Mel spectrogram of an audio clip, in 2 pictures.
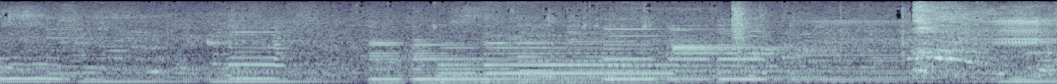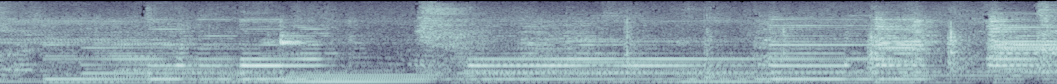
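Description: Acoustic guitar strumming a slow chord progression, each chord held and ringing for a second or two before the next.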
